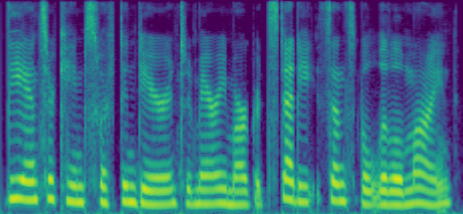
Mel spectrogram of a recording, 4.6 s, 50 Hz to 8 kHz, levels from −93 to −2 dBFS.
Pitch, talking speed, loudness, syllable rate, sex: 210 Hz, 170 wpm, -16 LUFS, 5.0 syllables/s, female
